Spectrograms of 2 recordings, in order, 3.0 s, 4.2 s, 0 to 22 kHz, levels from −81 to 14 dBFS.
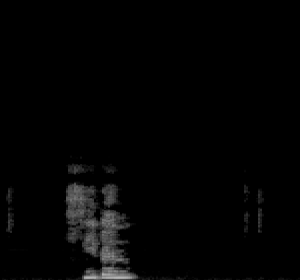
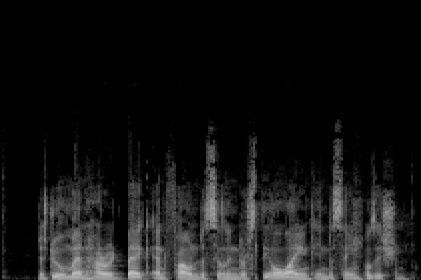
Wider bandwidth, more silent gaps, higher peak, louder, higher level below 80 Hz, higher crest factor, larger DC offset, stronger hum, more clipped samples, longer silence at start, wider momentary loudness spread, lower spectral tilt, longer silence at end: second, 9.2 kHz vs 11.5 kHz; neither; second, -10 dBFS vs 0 dBFS; second, -22 LUFS vs -18 LUFS; second, -74 dBFS vs -60 dBFS; about the same, 16 dB vs 18 dB; neither; neither; neither; first, 0.65 s vs 0.4 s; first, 20 LU vs 8 LU; about the same, -4.5 dB/octave vs -4.5 dB/octave; first, 1.65 s vs 0.2 s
